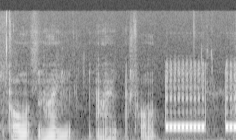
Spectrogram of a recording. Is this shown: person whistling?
no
